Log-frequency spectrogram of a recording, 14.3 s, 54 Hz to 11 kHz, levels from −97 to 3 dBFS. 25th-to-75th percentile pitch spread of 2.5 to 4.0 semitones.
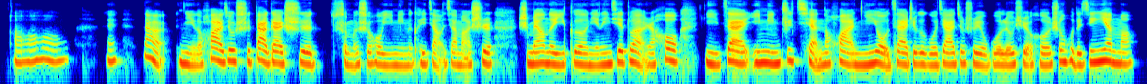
Yes: average, 2.8 semitones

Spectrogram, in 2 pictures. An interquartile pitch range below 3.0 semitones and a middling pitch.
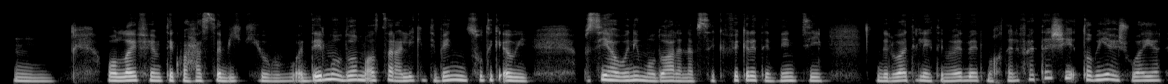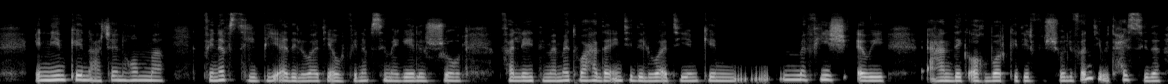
Yes: narrow, 2.4 semitones; medium, 175 Hz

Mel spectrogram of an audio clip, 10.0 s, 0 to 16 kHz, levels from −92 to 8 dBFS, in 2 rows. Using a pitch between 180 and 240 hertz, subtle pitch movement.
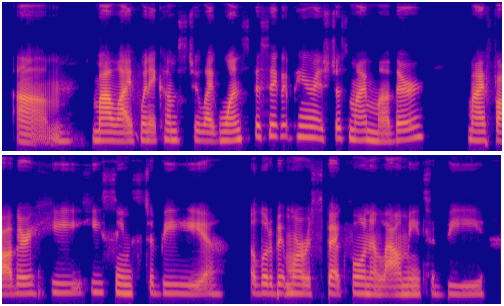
Yes: medium, 185 Hz; narrow, 2.3 semitones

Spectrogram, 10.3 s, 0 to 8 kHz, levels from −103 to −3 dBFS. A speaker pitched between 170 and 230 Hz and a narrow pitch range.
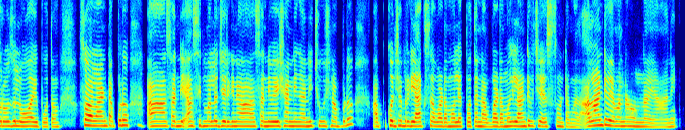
No: very high, 270 Hz; narrow, 1.7 semitones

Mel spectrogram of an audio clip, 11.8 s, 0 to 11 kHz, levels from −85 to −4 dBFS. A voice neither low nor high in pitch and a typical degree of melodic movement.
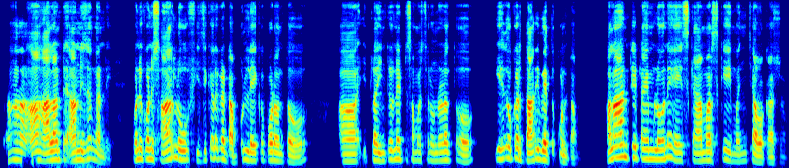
Yes: medium, 170 Hz; average, 3.4 semitones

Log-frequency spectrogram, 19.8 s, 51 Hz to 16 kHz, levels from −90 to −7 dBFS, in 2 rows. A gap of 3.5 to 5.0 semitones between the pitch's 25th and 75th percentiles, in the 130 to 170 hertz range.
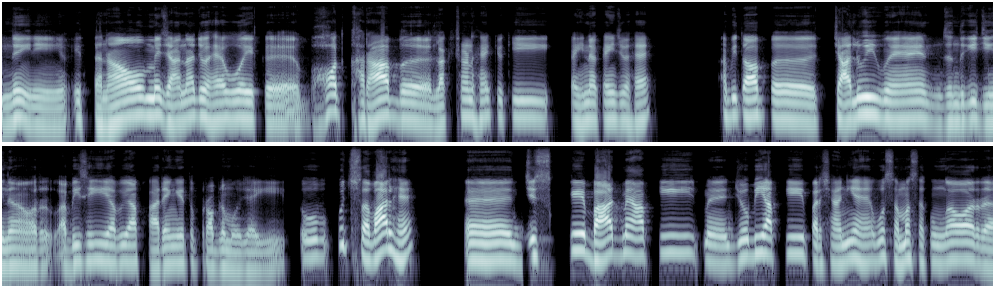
Yes: average, 4.1 semitones; low, 135 Hz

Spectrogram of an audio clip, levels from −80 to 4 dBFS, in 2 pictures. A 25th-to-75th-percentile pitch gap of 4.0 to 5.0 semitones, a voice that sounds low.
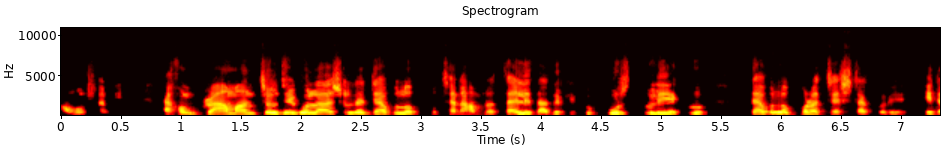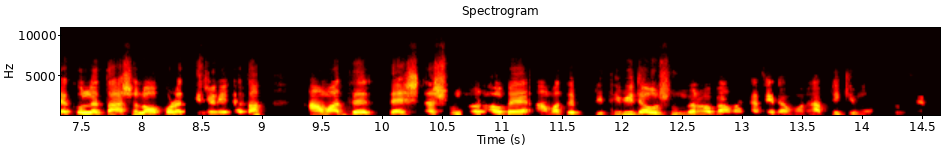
No: average, 4.4 semitones; high, 195 Hz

